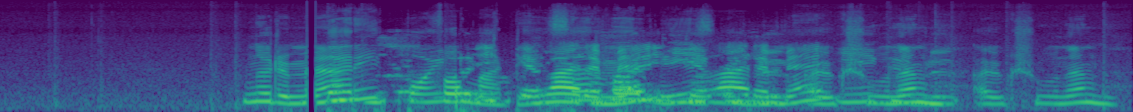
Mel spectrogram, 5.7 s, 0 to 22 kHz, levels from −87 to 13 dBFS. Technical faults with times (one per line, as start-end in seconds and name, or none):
1.54-1.59 Bluetooth stall
1.86-2.12 echo leak
2.14-2.74 speech suppressed in double talk
2.49-2.58 echo leak
3.01-5.67 doubled audio track
3.23-3.66 speech suppressed in double talk
3.72-3.90 echo leak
